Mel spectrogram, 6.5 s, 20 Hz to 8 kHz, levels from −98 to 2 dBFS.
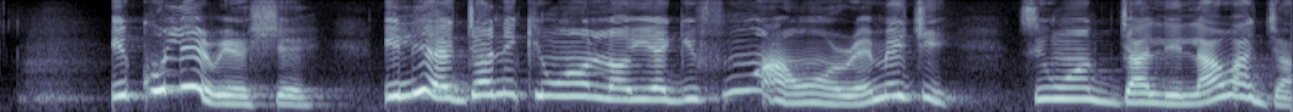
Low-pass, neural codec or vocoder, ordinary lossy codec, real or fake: none; none; none; real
